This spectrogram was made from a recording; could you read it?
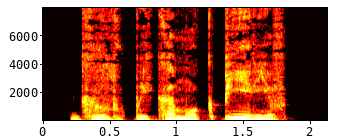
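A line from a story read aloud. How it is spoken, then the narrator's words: Hiss. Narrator (Russian): прошипел Рон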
